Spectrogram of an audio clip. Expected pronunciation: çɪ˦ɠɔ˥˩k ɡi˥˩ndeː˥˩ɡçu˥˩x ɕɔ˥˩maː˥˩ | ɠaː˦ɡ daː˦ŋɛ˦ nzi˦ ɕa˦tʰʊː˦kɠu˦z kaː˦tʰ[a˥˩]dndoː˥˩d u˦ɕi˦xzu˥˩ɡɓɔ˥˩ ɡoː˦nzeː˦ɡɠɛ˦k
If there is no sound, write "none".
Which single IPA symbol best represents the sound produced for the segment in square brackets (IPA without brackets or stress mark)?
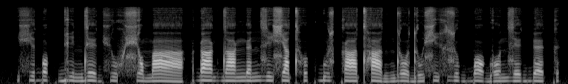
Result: aː˥˩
